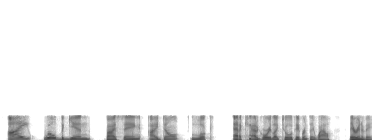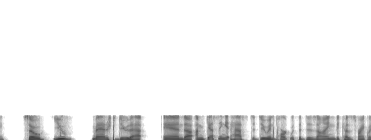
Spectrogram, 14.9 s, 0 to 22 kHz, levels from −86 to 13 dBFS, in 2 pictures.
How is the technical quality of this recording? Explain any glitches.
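The recording has clear technical problems: a narrowband headset sound throughout, several sharp pops, and short buzzy dropouts.

Throughout, the speech sounds dull and boxed-in, with scratchy s sounds and a granular hiss underneath. This is the Bluetooth CVSD headset codec: it passes nothing above 4 kHz, and its one-bit adaptive steps can't keep up with loud, bright sounds.

At 2.64, 8.66 and 9.71 s (just before "to do that") a single sharp pop jumps out, roughly 20 dB above the speech. At 12.91 to 13.02 s, before "with the", there is a double pop. The speech continues underneath. These are loud pops, likely from a sudden voltage spike such as static or a connection glitch.

At 4.99 s (30 ms), 6.13 s (49 ms), 9.33 s (26 ms) and 11.54 s (19 ms, right after "uh I'm") the sound turns into a brief buzz near 267 Hz. These are Bluetooth headset packet repeats: lost packets were replaced by replaying the previous 3.75 ms packet.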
